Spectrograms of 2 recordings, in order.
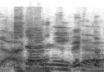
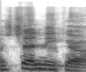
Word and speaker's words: Shanika: Well, I mean, Drip's co-host name, I always say her name wrong. That's why Shanika. I'm about to say Shanika Marie. What happened to that? Okay. No, Shanika. Okay, I'm sorry.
